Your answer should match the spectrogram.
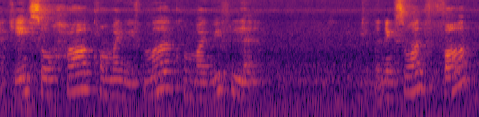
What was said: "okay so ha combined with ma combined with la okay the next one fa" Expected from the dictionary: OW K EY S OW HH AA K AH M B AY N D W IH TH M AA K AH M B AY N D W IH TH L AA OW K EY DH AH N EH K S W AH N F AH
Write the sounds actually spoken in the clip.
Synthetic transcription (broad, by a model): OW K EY S OW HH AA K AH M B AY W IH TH M AA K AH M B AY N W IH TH L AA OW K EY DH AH N EH K S W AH N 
